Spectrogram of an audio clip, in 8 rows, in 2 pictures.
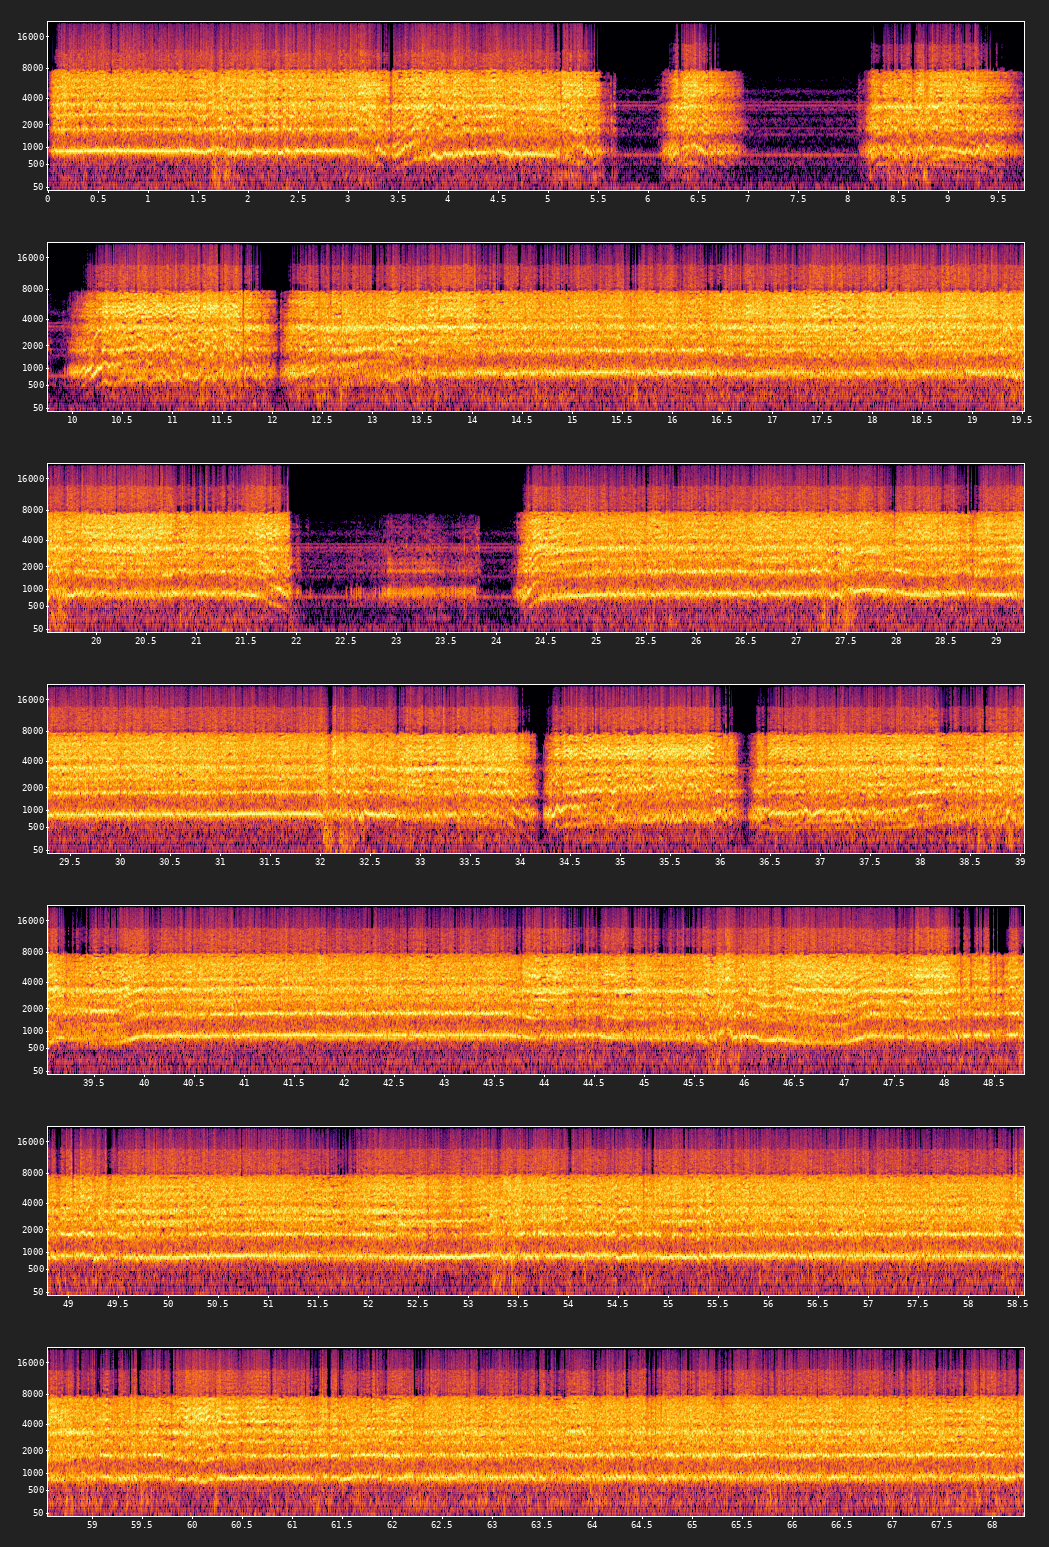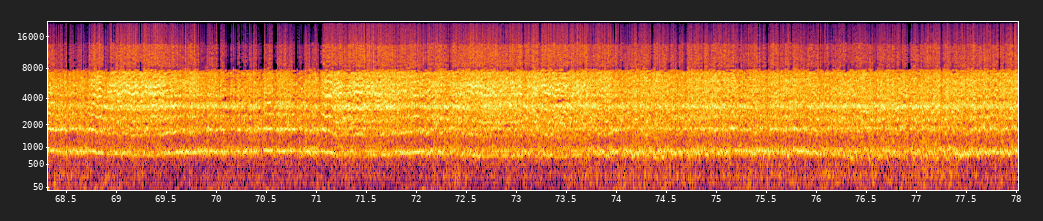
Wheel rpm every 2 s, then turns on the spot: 220, 190, 140, 20, 70, 110, 150, 230, 220, 220, 200, 20, 140, 230, 230, 220, 210, 120, 120, 180, 220, 230, 210, 190, 230, 230, 220, 230, 230, 230, 230, 230, 230, 230, 230, 230, 210, 230, 220.
8-10 22-24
